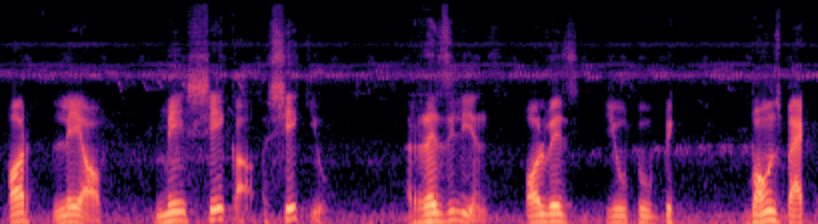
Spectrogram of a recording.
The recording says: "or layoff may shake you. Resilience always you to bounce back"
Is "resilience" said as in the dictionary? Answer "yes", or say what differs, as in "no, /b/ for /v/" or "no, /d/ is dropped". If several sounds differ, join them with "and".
yes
